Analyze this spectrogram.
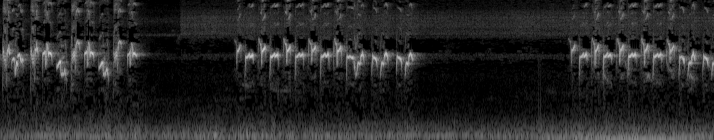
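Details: Sooty-headed bulbul song used as a lure for wild birds: three lively phrases of quick, repeated chirpy notes, each phrase lasting about two seconds, separated by short pauses with a thin steady whine and low hum.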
